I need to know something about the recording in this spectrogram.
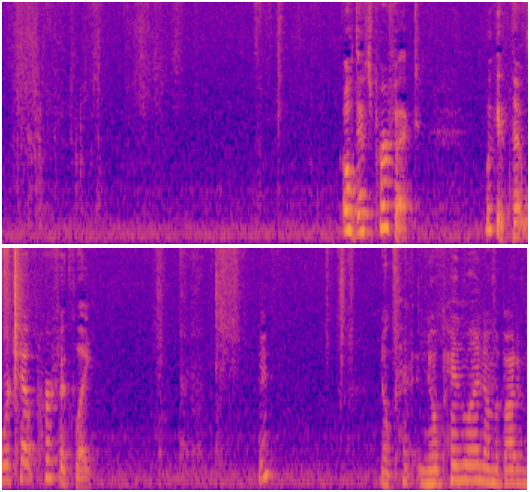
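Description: Paper rustles and slides on a board.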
